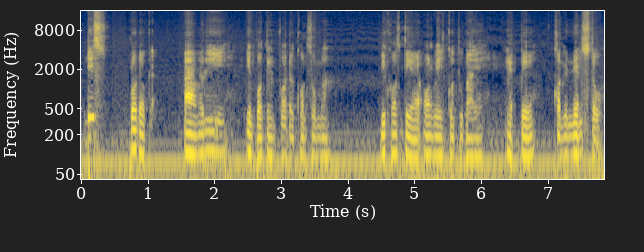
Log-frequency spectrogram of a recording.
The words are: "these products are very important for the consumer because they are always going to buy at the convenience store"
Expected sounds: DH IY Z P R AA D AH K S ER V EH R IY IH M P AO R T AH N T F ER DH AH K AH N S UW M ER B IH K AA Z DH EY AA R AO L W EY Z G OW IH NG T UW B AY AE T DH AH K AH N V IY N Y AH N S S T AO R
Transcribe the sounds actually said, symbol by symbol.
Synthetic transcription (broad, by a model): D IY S P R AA D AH K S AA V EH R IY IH M P AO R T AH N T F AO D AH K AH N S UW M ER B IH K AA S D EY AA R AO L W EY S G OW T UW B AY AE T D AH K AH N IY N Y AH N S S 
